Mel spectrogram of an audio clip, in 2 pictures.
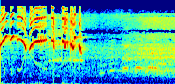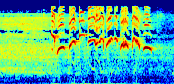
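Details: Kept Oriental magpie-robin (kacer) sings two bursts of sweet downslurred whistles and rapid trills separated by a few seconds of quiet hiss; the recording is used to stimulate other captive birds to sing.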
